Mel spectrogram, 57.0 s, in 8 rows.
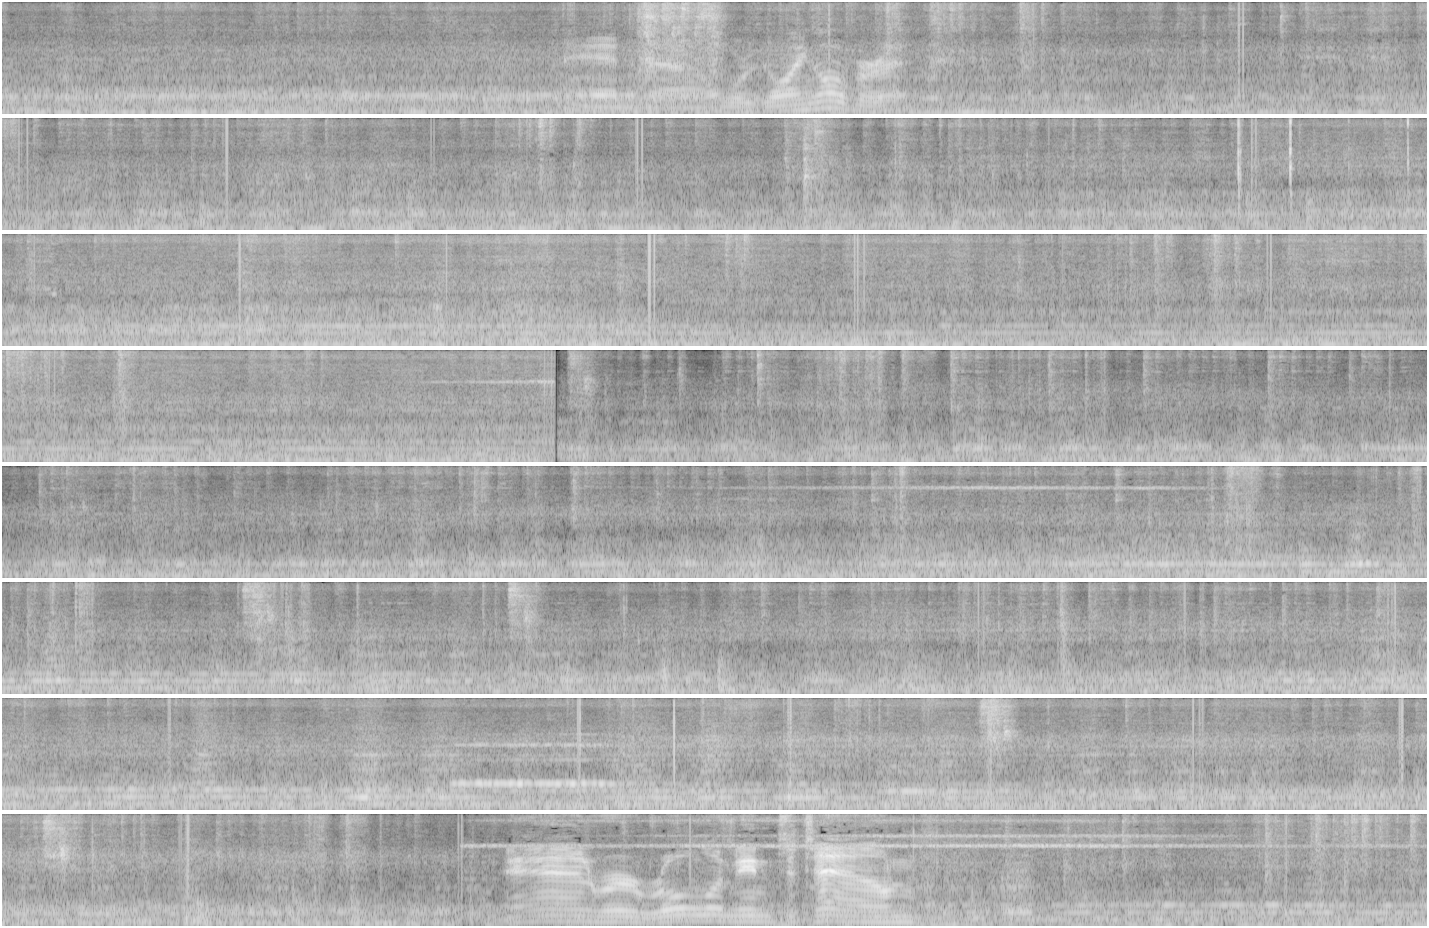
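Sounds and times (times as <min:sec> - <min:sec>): deep rumble of train wheels: 0:00.0 - 0:57.0.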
